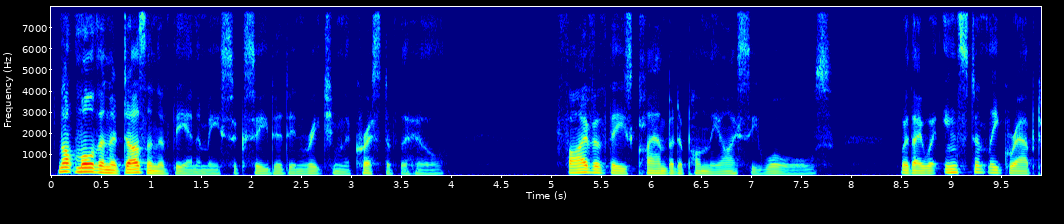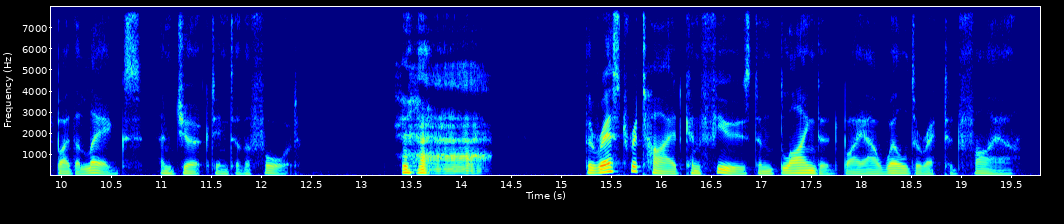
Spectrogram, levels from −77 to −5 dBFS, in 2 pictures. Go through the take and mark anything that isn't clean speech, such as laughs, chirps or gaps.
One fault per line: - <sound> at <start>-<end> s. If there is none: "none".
- laugh at 13.3-14.3 s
